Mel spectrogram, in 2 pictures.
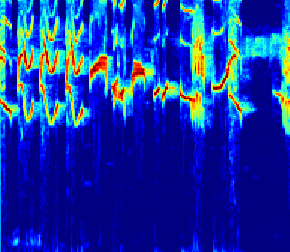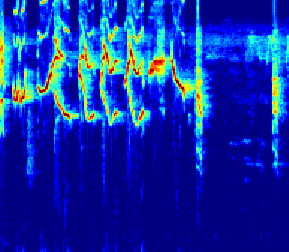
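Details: Oriental magpie-robin, a lively singer used to stir another to sing, pours out rapid repeated looping whistles in a steady fast series, then trails off into a few soft notes.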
